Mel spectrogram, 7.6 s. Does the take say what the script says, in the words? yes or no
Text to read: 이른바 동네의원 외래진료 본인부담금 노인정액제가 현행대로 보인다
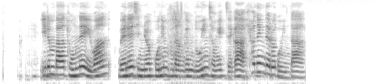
yes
